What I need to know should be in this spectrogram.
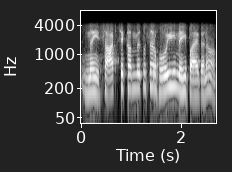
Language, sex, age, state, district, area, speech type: Hindi, male, 30-45, Madhya Pradesh, Ujjain, rural, conversation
